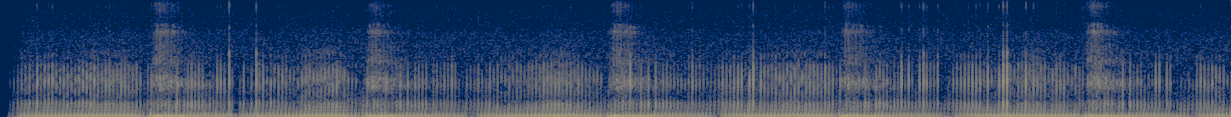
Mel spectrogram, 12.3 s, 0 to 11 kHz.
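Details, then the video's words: Female domestic cat purring, recorded on a Tascam DR-40: a steady low rumbling drone that swells and dips with each breath, roughly every two to three seconds, with faint soft clicks over the rumble. "Fusa di Gatto ASMR | registrazione con Tascam DR-40 gatto che fa le fusa"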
